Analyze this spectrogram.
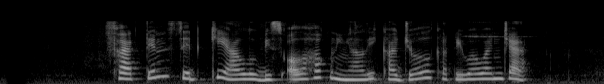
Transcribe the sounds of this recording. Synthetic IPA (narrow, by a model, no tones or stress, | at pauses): fat̪insid̚kialubɪsɔ̰lɔɦɔk̚niŋalikad͡ʒɔlkərdiwawaɲt͡ʃaɾa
